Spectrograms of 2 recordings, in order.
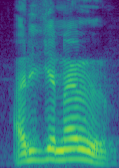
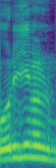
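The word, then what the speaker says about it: original: oppress துன்புறுத்து அரிஜினல் அரிஜினல் இதே முன்னால ஒரிஜினல்னு படிச்சேன் இதை அரிஜினல் படிக்க சொல்றாங்க ஒரே ஸ்பெல்லிங்க ஒரிஜினல் என்றும் படிக்கணும் அரிஜினல் என்றும் படிக்க சொல்றாங்க டிக்சர்ல போட்டிருக்கு அசல் ஒரிஜினல் என்றாலும் அசல் அரிஜினல் என்றாலும் ஏன்னா ஓவுக்கு ஓ சவுண்ட் இருக்கு ஆ சவுண்ட் இருக்குன்னு அதுக்காக வேண்டி ரெண்டுமே படிக்கலாம்னு சொல்றாங்க அப்ப அடுத்த கட்டத்துல பாருங்க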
